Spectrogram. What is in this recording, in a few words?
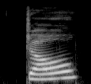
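"zhou2", Mandarin Chinese pinyin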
